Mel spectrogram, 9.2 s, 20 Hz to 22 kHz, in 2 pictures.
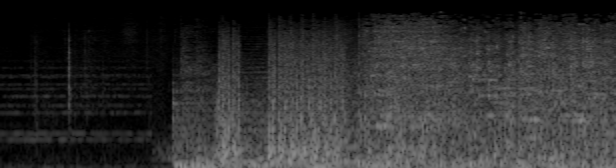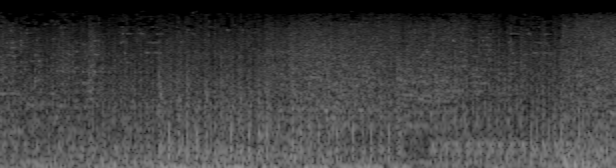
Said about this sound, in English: Now, violating the laws of physics and the conservation of mass in the state of California is not explicitly illegal, but I just want to point out that John McClane has fired over 160 rounds out of a 30-round mag at this point.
